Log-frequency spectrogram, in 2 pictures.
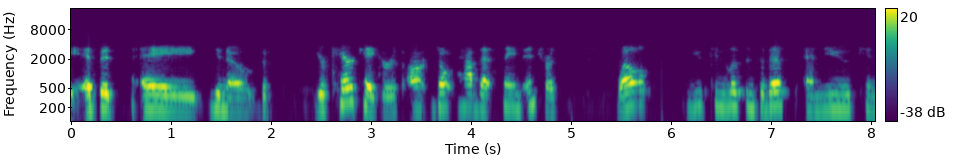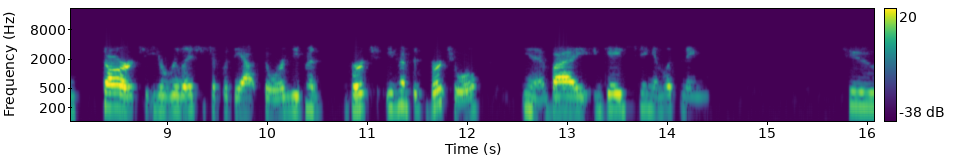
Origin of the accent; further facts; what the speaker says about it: Chicago, Illinois, United States; moved away; I'm originally from Chicago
